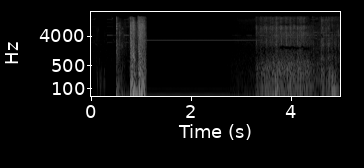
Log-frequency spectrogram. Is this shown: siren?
no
